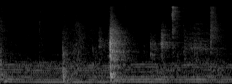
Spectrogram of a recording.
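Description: Plastic-wrapped wax melt packs handled and set down, with two sharp crinkly clicks about half a second apart near the middle, over a steady low hum.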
